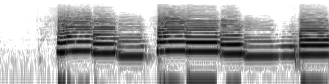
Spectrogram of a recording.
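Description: Alto saxophone playing a jazz eighth-note line in three short runs, starting about two-thirds of a second in, the notes mostly stepping downward. The notes at the peaks, where the line changes direction, are accented by pushing the jaw forward from the relaxed subtone position.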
